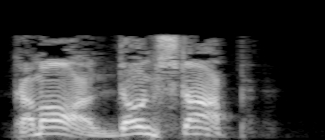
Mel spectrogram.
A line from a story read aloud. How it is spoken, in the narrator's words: the booming, enlarged voice of Sherikov thundered, magnified by rows of wall speakers along the corridor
